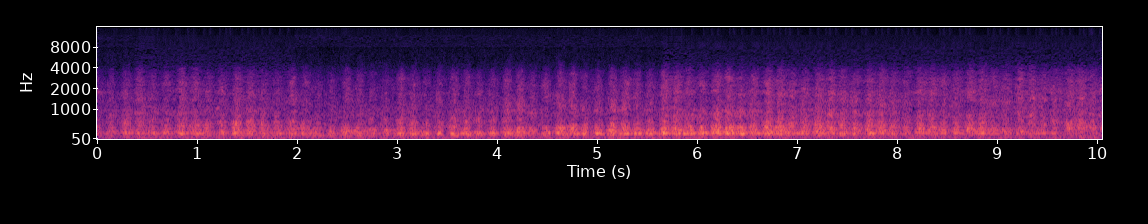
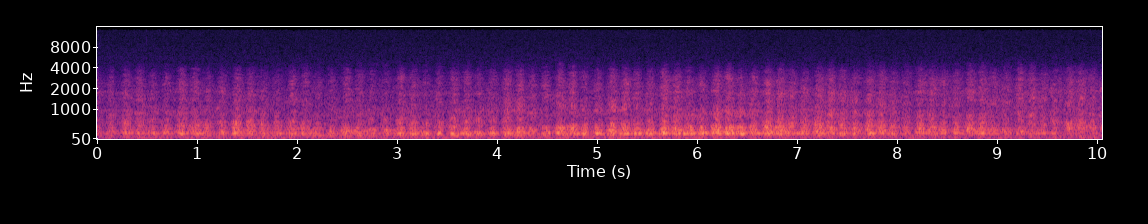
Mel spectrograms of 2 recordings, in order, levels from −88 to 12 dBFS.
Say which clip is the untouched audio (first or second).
second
